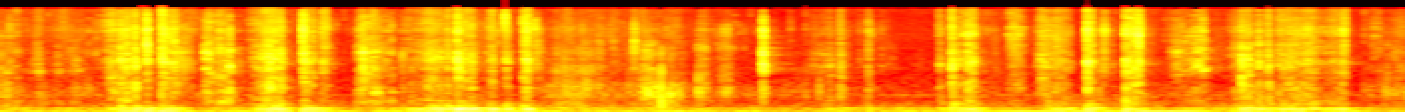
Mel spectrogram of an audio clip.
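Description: A solid, dry white soap bar is held in the hand and cut into flakes with a segmented metal utility blade. The blade makes a rapid series of crisp, bright scraping and crunching cuts over a steady low rumble, and each cut stops almost at once with no ring.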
